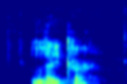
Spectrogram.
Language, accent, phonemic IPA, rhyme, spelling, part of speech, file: English, Southern England, /ˈleɪkə(ɹ)/, -eɪkə(ɹ), laker, noun, LL-Q1860 (eng)-laker.wav
- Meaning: 1. One engaged in sport; a player; an actor 2. A wharfman who resides near a lake 3. A ship used on the Great Lakes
